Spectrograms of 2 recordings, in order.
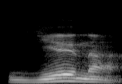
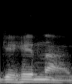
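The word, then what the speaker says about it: γέεννα: Nah, neraka itu dalam bahasa Yunaninya Yena. Yena, biasa orang sebut Gehenna gitu ya, tapi sebenarnya orang Yunani bacanya Yena.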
